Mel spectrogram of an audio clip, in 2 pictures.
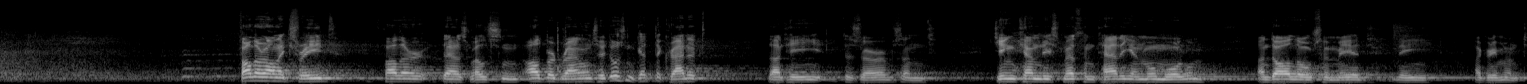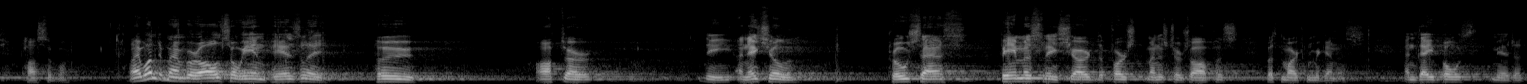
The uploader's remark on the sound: The audience also heard contributions via video. The celebration also included music performances by children from the Belfast School of Performing Arts.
